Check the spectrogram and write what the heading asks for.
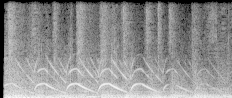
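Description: Siren in a title-sequence sound effect, its pitch sweeping quickly up and down about three times a second over a music bed with steady low tones and bass.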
